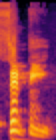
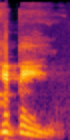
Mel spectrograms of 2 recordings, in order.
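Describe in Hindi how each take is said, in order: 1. शब्द की शुरुआत s ध्वनि से होती है। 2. शब्द की शुरुआत k ध्वनि से होती है। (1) "it is city" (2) "We do not pronounce it kitty"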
